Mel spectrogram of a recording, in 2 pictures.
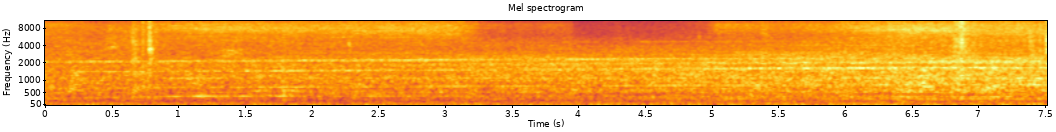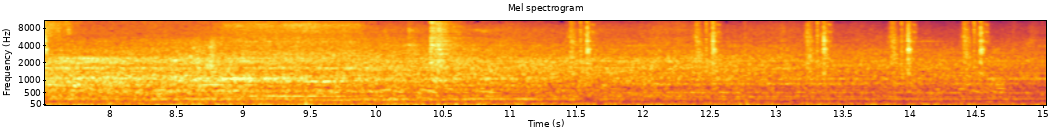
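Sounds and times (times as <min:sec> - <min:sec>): train rumbling past: 0:00.0 - 0:15.0
sharp clicks: 0:11.5 - 0:11.8, 0:12.4 - 0:14.7.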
